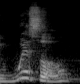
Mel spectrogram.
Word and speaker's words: whistle: so a referee sounds this word with a silent T in it to signal an infraction that be a whistle whistle or as I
